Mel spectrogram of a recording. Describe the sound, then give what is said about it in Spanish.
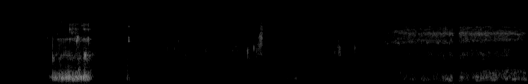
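Mouth sounds of someone drinking water: a loud initial gulp, then scattered small wet clicks and swallows, ending in a longer steady slurping sip. No talking. “Venga, el agua me la tomo y mira,”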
